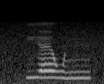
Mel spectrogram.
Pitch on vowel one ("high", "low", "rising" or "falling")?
high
